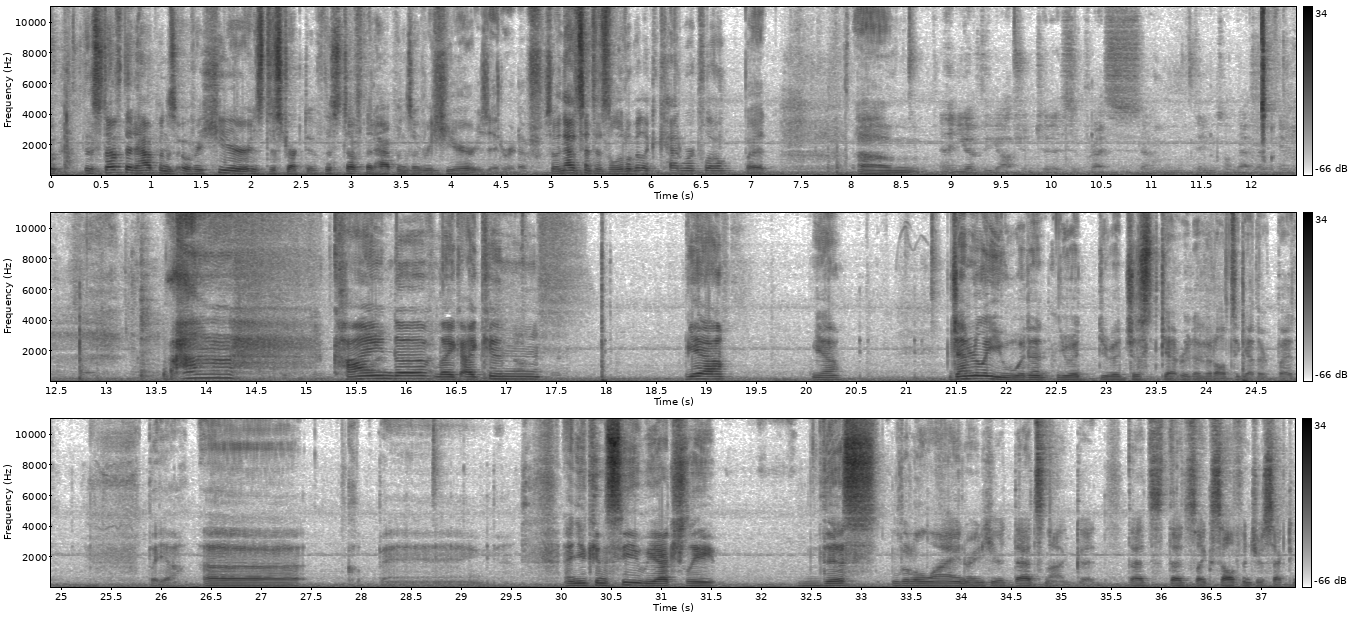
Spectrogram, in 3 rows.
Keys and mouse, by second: 11.4-12.8 drag, 15.8-19.1 drag, 21.1 click, 21.5 click, 22.1 click, 24.6 click, 25.4 click, 29.6-37.3 drag.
